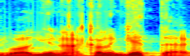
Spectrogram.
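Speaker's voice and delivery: ordinary talk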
